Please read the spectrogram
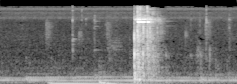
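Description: A single sharp metallic click from fly-tying tools about one and a half seconds in, as the thread is whip-finished at the head of the fly, over soft background music.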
